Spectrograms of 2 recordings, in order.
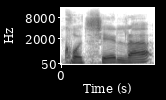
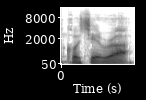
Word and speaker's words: Coachella: I had to make sure I don't pronounce R. It should be L at the end, right?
